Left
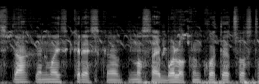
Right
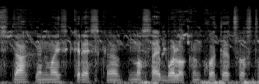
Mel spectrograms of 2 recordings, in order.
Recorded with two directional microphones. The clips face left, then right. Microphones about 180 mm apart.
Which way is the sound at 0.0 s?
5° right (ahead or behind).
